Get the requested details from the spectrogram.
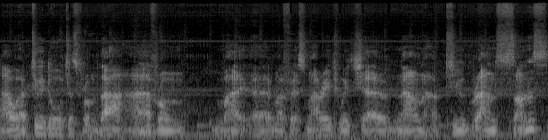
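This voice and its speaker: With music in the background, a man talks at a very slow pace. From Nigeria. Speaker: former navy marine engineer, radio DJ and politician. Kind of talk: interview answer. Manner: hesitant, conversational.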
